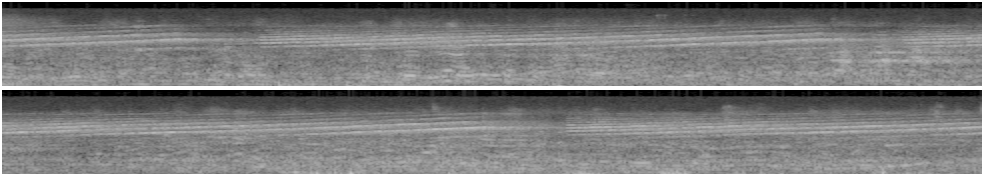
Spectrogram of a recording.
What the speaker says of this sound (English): there's an alarm going off. There's an alarm.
